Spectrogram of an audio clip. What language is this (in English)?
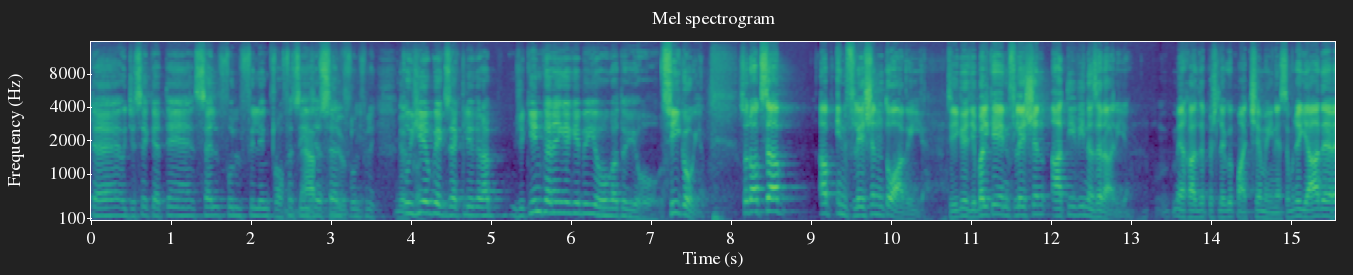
Urdu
